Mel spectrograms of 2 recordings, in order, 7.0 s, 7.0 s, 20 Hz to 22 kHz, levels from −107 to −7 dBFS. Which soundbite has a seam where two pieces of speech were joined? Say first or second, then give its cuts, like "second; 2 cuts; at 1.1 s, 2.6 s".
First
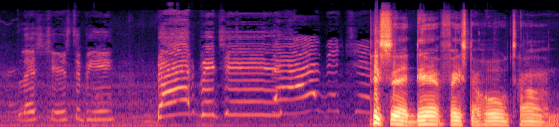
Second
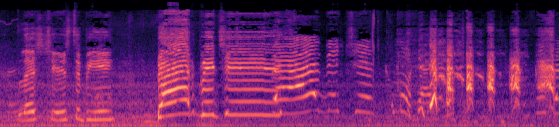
first; 1 cut; at 4.6 s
